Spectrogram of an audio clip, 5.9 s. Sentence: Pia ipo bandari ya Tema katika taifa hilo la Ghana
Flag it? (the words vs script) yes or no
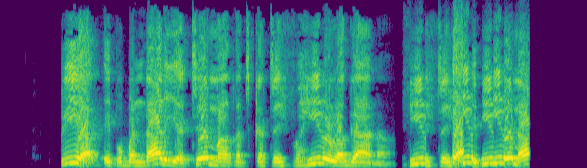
yes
